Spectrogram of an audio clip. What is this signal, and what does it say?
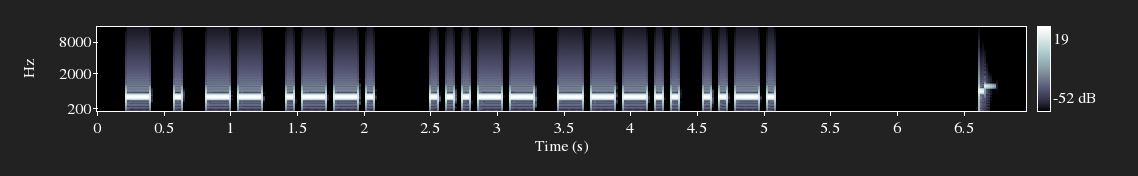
Morse code, heard as a keyed tone, about 20 wpm, 700 Hz. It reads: TEMP 38F
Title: Practice QSO - Exchange 2 - Info - 20wpm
